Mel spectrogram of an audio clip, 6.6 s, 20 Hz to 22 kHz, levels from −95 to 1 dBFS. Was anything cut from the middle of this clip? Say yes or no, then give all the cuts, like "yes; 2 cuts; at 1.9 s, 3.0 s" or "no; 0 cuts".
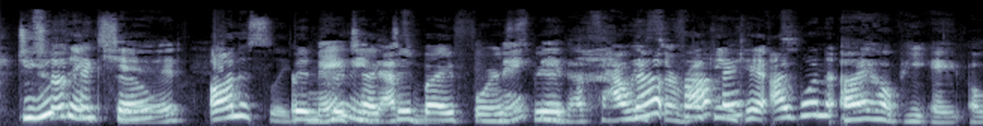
yes; 2 cuts; at 1.9 s, 5.6 s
